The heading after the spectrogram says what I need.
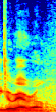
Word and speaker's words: Guerrero: Guerrero like the um Eddie Guerrero, the wrestler.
